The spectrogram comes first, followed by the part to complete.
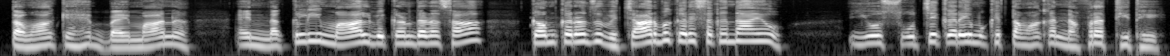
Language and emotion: Sindhi, disgusted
